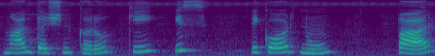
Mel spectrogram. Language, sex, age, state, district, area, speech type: Punjabi, female, 30-45, Punjab, Fazilka, rural, spontaneous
